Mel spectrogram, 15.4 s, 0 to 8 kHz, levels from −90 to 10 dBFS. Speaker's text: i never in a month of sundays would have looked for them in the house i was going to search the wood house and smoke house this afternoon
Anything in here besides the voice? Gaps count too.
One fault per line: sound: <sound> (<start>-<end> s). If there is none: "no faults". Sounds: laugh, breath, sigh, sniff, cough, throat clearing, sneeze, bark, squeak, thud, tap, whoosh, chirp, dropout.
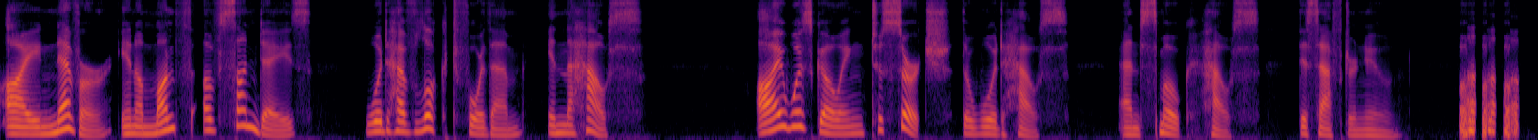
sound: laugh (14.6-15.2 s)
